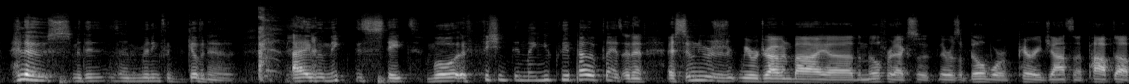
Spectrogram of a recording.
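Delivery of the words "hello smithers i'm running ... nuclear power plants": raised, scheming, villainous cartoon tycoon put-on voice. Joking with your brother about a candidate for governor who looks like him, Mr. Burns voice. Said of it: "And I was doing a Mr. Burns like".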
